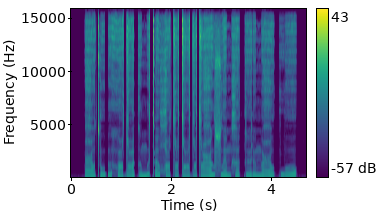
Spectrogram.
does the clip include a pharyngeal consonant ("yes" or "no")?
yes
